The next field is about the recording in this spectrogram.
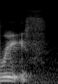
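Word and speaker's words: Rhys: is how my brain works rand's name it's pronounced reand I understand because we call him Rees so reand however I just think rice sand sounds better and for a couple of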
